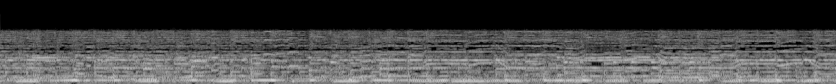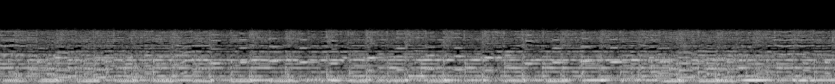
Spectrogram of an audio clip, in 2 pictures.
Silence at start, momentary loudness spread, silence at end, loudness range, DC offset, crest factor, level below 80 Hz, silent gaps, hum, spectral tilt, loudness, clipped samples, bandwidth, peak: 0 s; 2 LU; 0 s; 2 LU; under 0.1%; 14 dB; -40 dBFS; none; none; -11 dB/octave; -18 LUFS; under 0.1%; 5.4 kHz; -4 dBFS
